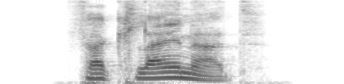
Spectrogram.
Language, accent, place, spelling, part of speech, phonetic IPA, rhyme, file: German, Germany, Berlin, verkleinert, verb, [fɛɐ̯ˈklaɪ̯nɐt], -aɪ̯nɐt, De-verkleinert.ogg
- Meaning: 1. past participle of verkleinern 2. inflection of verkleinern: third-person singular present 3. inflection of verkleinern: second-person plural present 4. inflection of verkleinern: plural imperative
